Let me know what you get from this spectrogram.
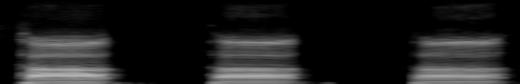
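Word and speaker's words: ث: এখানে দেখে রাখুন হ্যাঁ এরকম দেখতে হবে তা থা থা থা এরকম উচ্চারণ হবে হ্যাঁ জিহ্বা হালকা বের হবে থা থা এটা দেখলে একটু ক্লিয়ার হচ্ছে তাই না থা এরপর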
